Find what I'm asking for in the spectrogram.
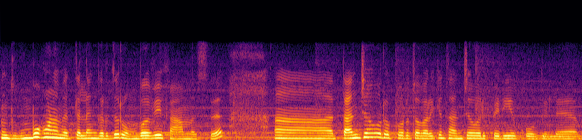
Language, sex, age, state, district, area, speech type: Tamil, female, 30-45, Tamil Nadu, Thanjavur, rural, spontaneous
